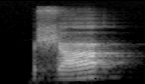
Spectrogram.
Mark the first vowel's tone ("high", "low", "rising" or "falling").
rising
